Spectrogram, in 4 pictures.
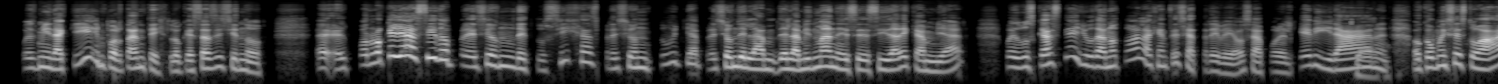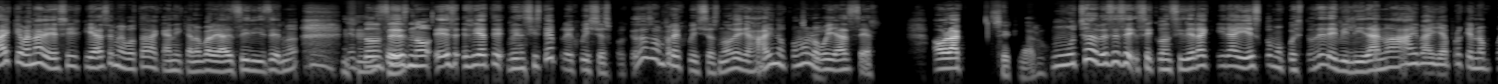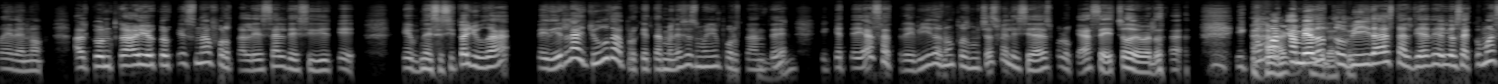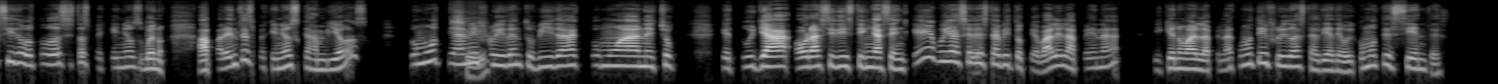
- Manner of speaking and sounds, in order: other background noise; chuckle
- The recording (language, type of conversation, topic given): Spanish, podcast, ¿Cómo decides qué hábito merece tu tiempo y esfuerzo?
